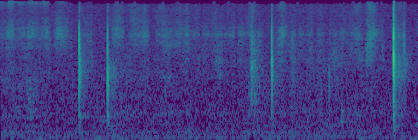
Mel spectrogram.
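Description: Chalk writing on a blackboard: faint scratching strokes with a few light taps, the sharpest tap just before the end.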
